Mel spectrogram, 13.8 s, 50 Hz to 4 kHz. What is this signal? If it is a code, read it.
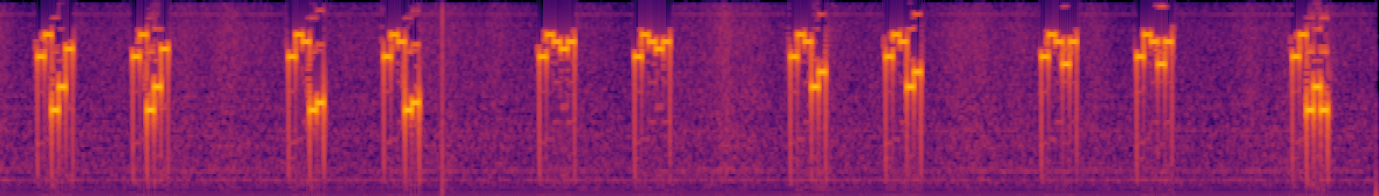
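Five-tone selective call (ZVEI), heard as quick runs of five tones, tones of about 70 ms. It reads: 88149 88149 88012 88012 88090 88090 88046 88046 88070 88070 88141
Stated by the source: ZVEI five-tone selective call received on an SDR, fire brigade Feuerwehr Orlamünde.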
